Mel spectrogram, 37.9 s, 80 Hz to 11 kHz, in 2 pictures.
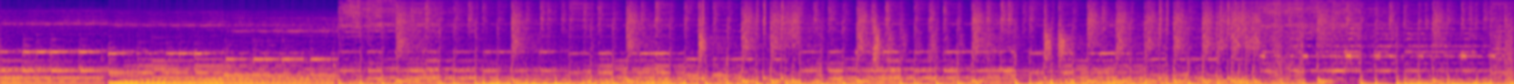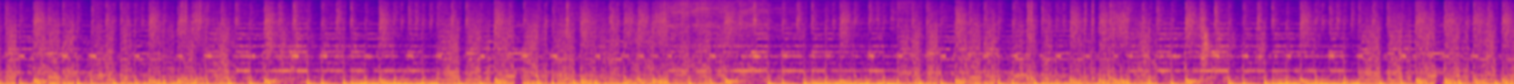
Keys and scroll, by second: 5.1 i, 6.1 ctrl+z.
